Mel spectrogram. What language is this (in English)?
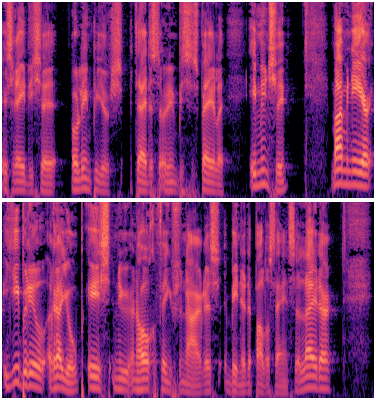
Dutch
